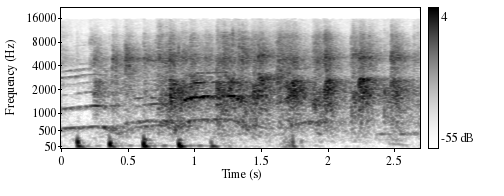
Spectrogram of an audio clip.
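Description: A short burst of clapping: about five or six sharp, evenly spaced claps at a quick steady pace, then one more stray clap before it fades into a faint background murmur.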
